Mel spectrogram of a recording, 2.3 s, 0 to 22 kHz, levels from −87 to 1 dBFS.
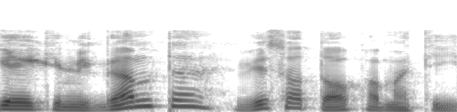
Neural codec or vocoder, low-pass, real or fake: codec, 16 kHz, 4 kbps, FunCodec, trained on Chinese and English, 50 frames a second; 7.2 kHz; fake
